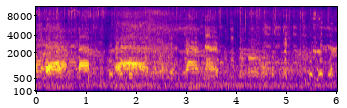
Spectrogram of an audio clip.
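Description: A flock of domestic geese honking, with about six short calls in quick succession from several birds.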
